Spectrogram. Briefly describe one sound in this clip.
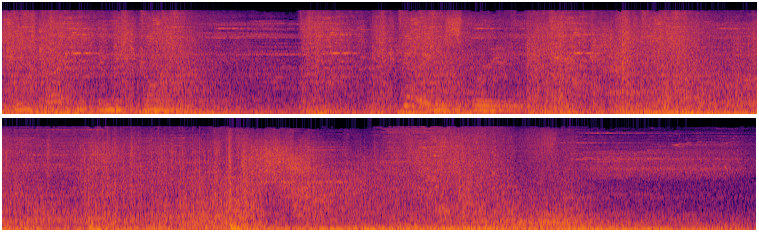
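Game spell effects crackle and clash in a fight.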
